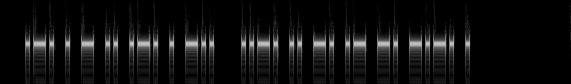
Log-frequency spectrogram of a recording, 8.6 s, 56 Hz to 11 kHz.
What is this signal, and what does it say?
Morse code, heard as a keyed tone, about 20 wpm, 700 Hz. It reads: RETIRED FINANCE
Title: Practice QSO - Exchange 3 - More Info - 20wpm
